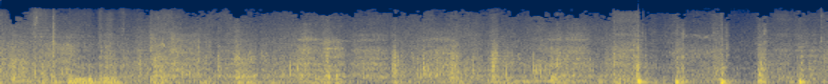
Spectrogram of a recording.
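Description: Footsteps on a packed-snow floor with the rustle of winter jackets as people walk through a snow tunnel, making a continuous noise full of short irregular steps. There are a few sharper knocks in the second half.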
